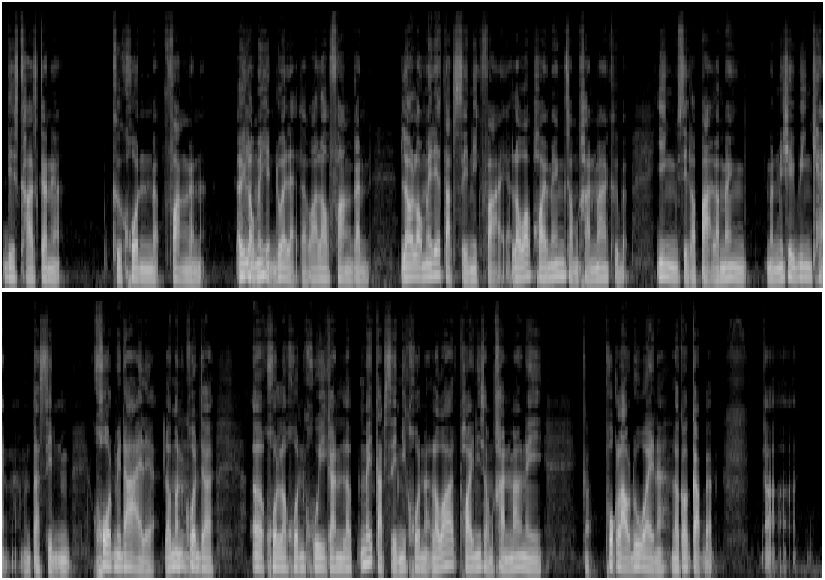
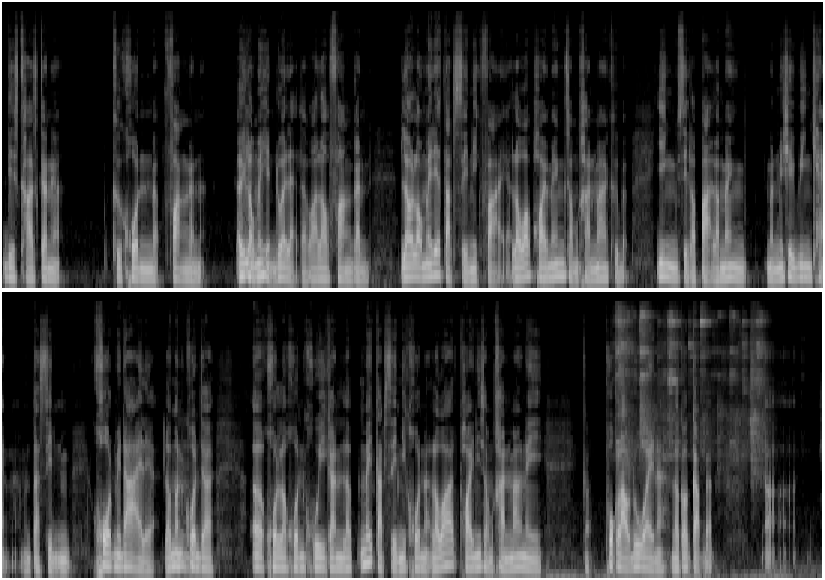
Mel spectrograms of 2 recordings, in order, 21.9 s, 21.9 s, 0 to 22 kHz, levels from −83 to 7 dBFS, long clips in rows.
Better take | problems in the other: first | jangling keys; noticeable; from 17 s on; peak 9 dB below the speech

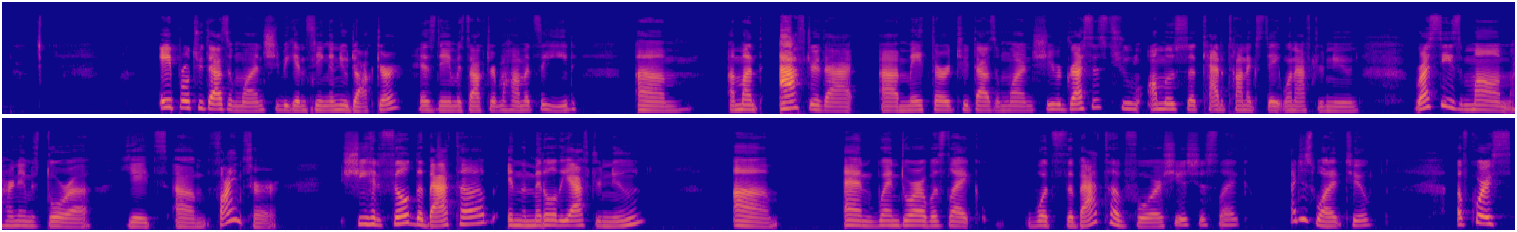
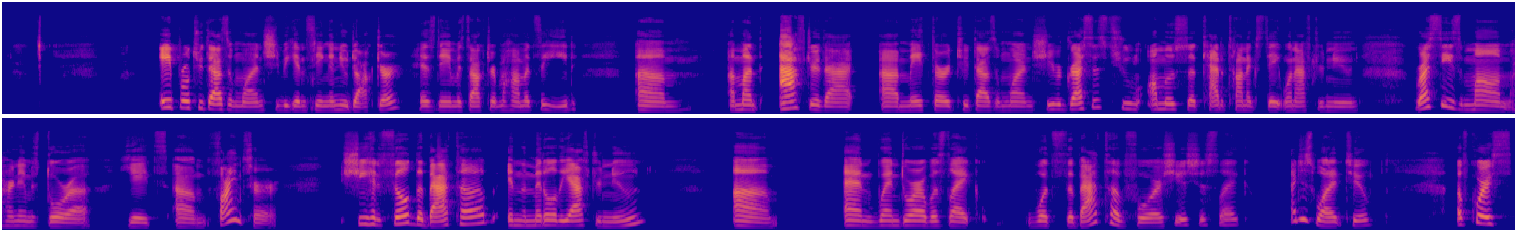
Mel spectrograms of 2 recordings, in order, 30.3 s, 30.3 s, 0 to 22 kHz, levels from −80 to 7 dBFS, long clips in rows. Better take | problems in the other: first | thin; somewhat; fading below 350 Hz

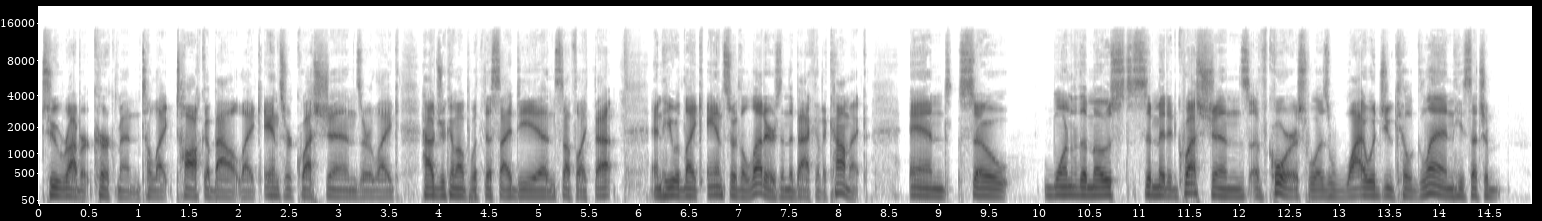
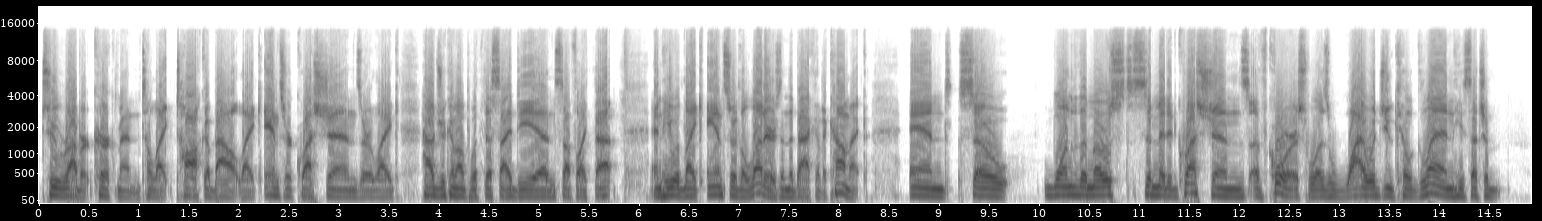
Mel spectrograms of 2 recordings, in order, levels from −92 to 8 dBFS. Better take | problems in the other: first | distortion; heavy; 12% of the sound clipped

